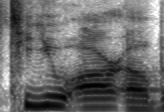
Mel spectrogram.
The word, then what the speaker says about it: Turo: Turo is the world's largest car sharing marketplace with Turo, and it's T U R O, but it is pronounced Turo.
